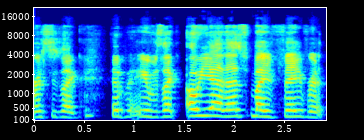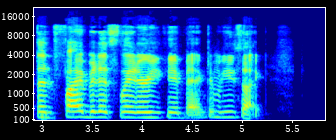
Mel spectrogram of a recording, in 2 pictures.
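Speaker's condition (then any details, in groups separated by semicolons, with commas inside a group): Cerebral palsy; from birth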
